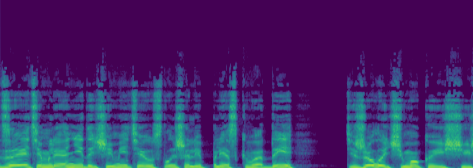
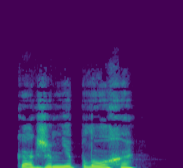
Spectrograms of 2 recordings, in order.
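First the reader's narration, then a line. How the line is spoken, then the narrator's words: Tired girl's whisper. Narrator (Russian): устало прошептала девочка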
